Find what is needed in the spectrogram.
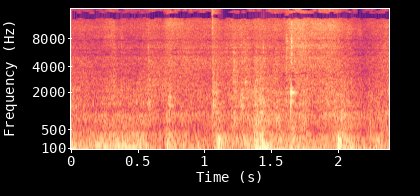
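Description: Foam seat cushions being turned and pushed into place on a slatted wooden bed base: a few soft bumps and fabric rustles.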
